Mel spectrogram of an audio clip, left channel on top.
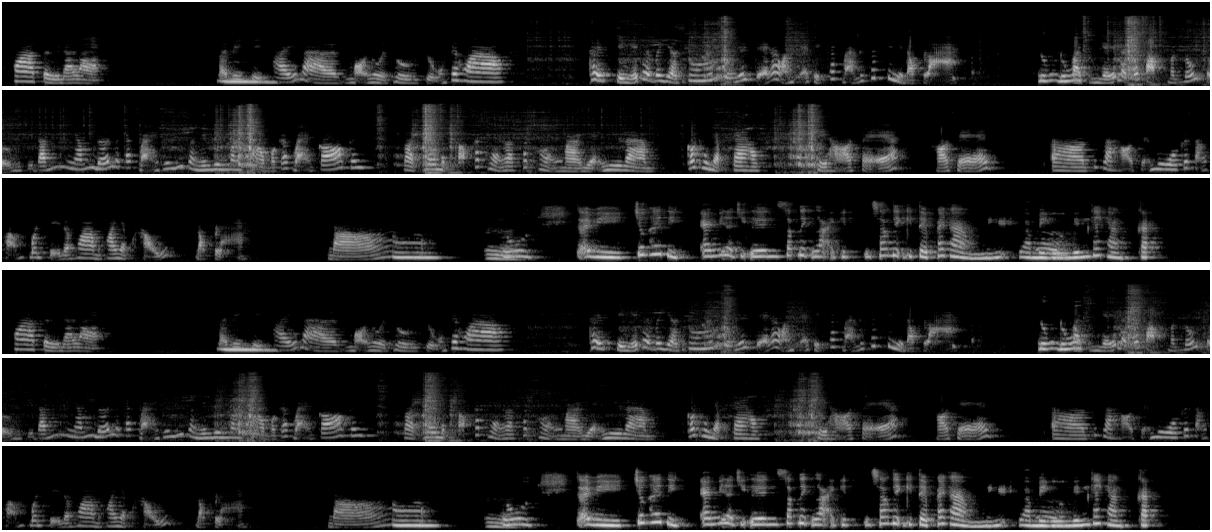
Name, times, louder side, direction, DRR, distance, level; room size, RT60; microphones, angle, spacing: voice 1, 0.1-1.0 2.2-5.0 5.9-9.6 10.7-15.7 16.1-18.6 18.9-19.7 20.2-21.1 21.4-22.0 22.6-25.8 26.1-26.6 27.4-28.1 29.0-29.4 34.5-34.8, left 5 dB, 40° left, 0.7 m, -29 dB
voice 2, 2.2-2.8 10.4-10.8 28.1-28.6 29.2-35.6, right 2 dB, 25° right, 0.6 m, -22 dB
sound 1, 5.3-5.9 6.2-7.4 7.7-8.2 9.3-9.4 9.7-9.8 10.8-13.0 13.3-14.8 15.8-18.6 18.9-20.4, left 5 dB, 80° left, 2.9 m, -37 dB
11.5 x 9.0 x 3.3 m
head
